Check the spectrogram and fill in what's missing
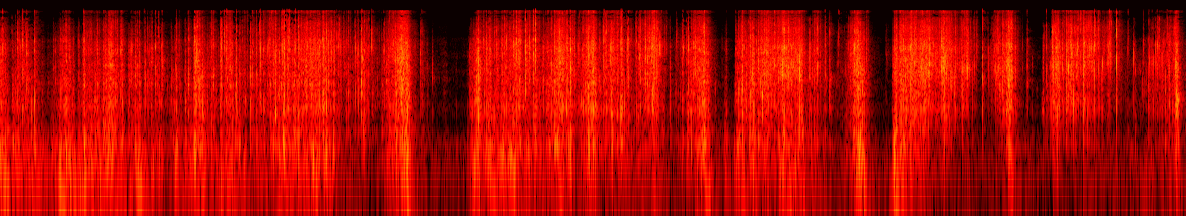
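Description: An empty, thin, translucent white plastic bag is crumpled and squeezed into a small ball by hands in yellow rubber gloves. Dense, bright crinkling and crackling runs almost continuously, broken by a few brief near-silent pauses, with almost no low end.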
